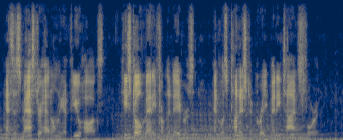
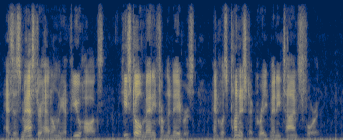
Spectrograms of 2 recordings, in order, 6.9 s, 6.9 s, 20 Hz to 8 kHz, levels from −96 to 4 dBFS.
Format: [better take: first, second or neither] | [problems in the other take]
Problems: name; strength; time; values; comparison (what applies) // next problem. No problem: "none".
second | background sound (Bowed string instrument); 17 dB below the speech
